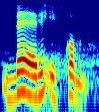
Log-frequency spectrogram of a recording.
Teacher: الراء ترقق دائما مدام مكسورة، بارئكم. اوعى تقول لي فاقتلوا، فاقتلوا، ما انت خدت الفه، ما انت عارفها.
